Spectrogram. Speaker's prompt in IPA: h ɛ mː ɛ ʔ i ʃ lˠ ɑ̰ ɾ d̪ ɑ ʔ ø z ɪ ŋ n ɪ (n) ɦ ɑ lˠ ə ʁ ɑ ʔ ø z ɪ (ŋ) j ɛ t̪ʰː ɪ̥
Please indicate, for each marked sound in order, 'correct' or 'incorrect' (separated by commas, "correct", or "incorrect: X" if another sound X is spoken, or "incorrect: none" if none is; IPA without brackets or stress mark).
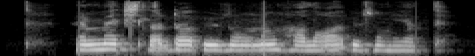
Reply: incorrect: ŋ, correct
